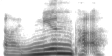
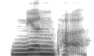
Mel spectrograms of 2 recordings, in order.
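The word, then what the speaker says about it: smyon pa: And the term in Tibetan is nyunpa, nyunpa. If you, I don't know, some people like the Tibetan words, but if you wanted to write it down, it's S-M-Y-O-N, it's nyun, pronounced nyunpa.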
